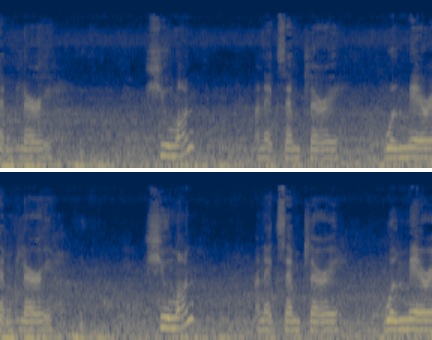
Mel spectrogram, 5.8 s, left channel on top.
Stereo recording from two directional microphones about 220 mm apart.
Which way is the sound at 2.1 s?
25° right (ahead or behind).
